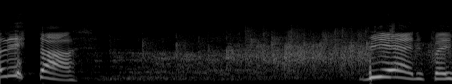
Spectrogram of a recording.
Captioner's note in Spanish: Aplausos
